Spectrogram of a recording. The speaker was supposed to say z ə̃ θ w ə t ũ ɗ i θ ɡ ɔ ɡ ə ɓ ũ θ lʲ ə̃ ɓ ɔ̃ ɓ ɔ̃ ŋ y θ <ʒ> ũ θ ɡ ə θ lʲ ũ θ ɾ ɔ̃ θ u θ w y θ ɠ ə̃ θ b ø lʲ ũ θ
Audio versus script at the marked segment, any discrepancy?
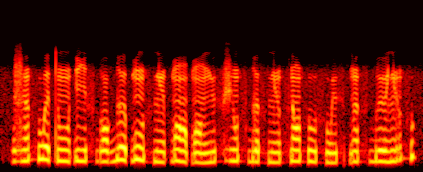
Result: no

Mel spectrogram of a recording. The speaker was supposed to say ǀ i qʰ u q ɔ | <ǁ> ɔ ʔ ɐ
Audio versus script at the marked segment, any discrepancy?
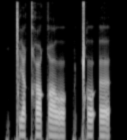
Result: no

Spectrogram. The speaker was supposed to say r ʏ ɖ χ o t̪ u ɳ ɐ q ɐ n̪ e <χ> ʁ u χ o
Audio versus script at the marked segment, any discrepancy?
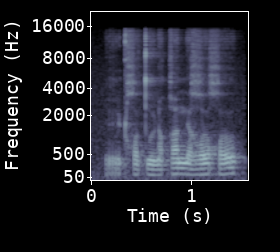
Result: yes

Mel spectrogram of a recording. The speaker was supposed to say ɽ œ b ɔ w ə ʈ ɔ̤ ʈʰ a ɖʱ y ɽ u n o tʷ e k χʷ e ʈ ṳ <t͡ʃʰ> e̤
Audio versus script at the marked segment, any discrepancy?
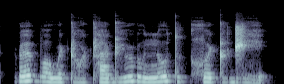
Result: yes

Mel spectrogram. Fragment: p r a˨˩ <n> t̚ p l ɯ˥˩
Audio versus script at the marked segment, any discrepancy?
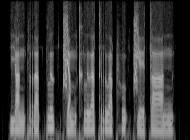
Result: yes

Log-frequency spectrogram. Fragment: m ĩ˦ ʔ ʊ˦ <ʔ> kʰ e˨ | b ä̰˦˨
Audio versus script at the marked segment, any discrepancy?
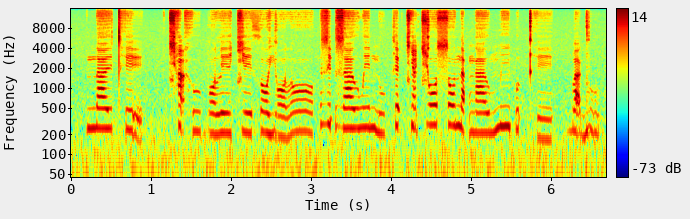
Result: no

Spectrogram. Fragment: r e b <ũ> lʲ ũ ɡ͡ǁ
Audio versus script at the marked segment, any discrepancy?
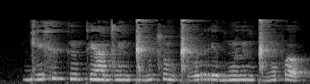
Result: no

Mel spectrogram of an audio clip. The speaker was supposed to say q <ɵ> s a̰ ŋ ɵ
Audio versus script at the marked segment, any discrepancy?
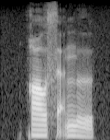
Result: yes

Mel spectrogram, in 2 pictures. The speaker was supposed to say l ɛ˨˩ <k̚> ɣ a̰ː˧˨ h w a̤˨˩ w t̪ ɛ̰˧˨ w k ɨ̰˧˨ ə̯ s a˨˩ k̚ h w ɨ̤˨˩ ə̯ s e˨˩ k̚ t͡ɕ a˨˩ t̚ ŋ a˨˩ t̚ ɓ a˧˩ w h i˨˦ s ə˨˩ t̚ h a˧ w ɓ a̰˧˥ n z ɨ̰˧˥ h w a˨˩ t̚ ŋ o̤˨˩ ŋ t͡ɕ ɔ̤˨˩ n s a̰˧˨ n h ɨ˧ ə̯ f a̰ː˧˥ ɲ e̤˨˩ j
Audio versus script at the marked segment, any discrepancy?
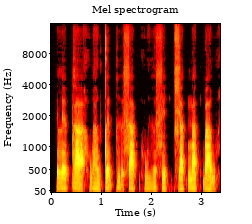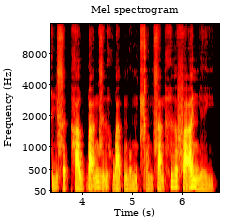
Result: yes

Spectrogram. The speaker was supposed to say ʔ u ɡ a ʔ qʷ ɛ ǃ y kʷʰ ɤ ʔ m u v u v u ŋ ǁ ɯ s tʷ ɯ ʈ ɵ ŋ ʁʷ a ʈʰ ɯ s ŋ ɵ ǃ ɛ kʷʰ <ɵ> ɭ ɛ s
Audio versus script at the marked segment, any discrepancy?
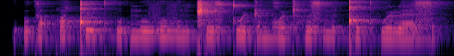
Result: yes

